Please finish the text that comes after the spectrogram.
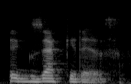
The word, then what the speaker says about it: executive: And then lastly, we have an unstressed tiv at the end with my lax if vowel. So let's try it all together. Executive.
